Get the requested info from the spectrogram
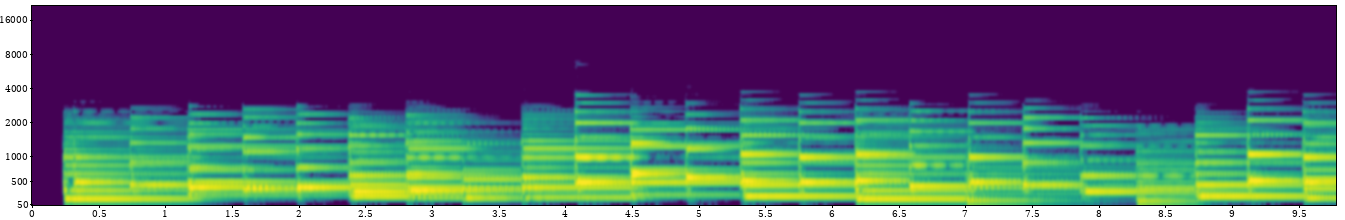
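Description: Slow solo piano music starting a moment in: an even run of single notes, about two a second, each struck and then fading.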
